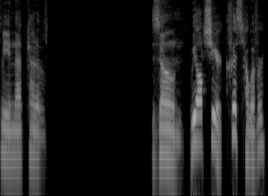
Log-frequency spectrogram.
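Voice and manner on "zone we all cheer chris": normal talking voice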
